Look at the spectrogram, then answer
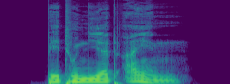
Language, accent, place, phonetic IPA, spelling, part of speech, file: German, Germany, Berlin, [betoˌniːɐ̯t ˈaɪ̯n], betoniert ein, verb, De-betoniert ein.ogg
- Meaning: inflection of einbetonieren: 1. third-person singular present 2. second-person plural present 3. plural imperative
